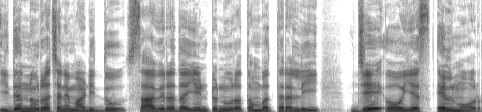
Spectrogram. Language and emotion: Kannada, neutral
